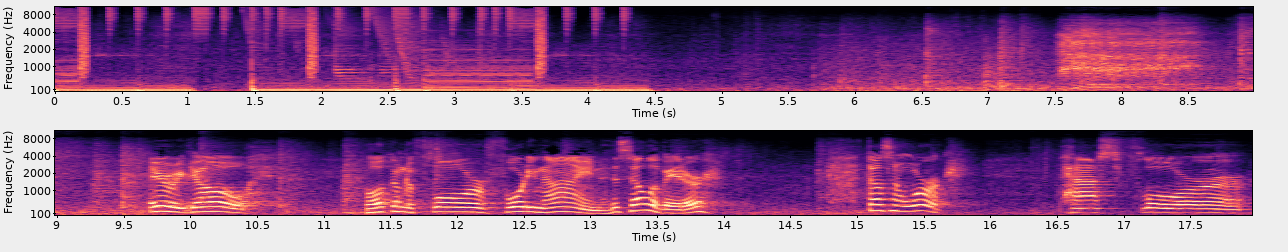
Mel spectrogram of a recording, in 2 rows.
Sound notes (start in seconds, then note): 6.3 stairs clicking; 7.4 sighing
